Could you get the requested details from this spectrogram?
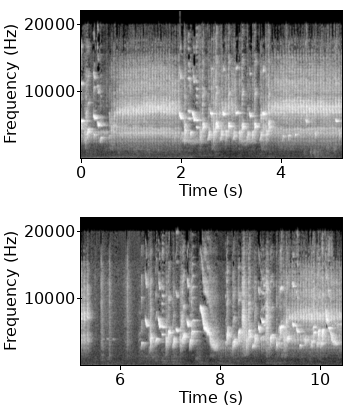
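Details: European goldfinch singing in the campero song style: rapid, liquid twittering with high tinkling notes and buzzy trills, a brief pause near the middle, then renewed bursts of chattering phrases.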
